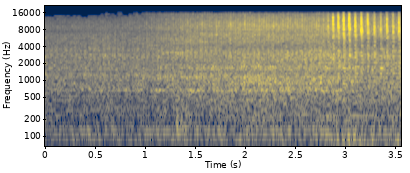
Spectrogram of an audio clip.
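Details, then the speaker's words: 2007 Toyota 4Runner with P0016 code, bank 1: idle near 800 rpm starts smooth, then sags and shakes as if about to stall when the scan tool commands the oil control valve to 100% duty cycle, advancing cam timing; VVT responds correctly. "almost died all right so that's 100 percent duty cycle down the scan tool definitely created a change in our engine"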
